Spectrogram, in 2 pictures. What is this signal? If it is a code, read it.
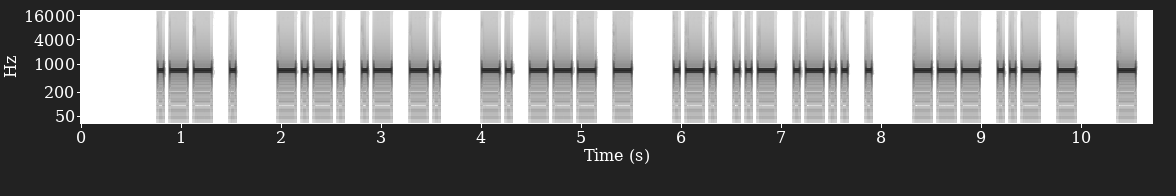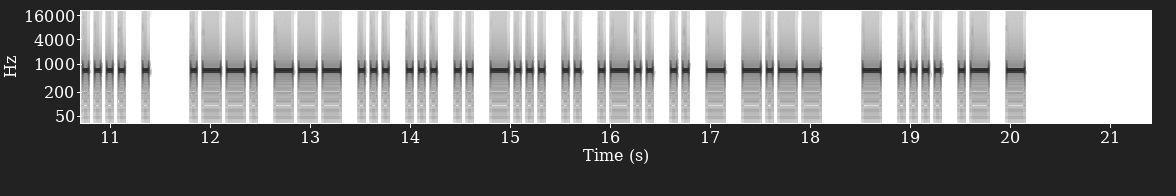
Morse code, heard as a keyed tone, about 21 wpm, 700 Hz. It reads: WE CAN NOT RULE OUT THE POSSIBILITY THAT
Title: Sets of 8 Words - 20wpm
